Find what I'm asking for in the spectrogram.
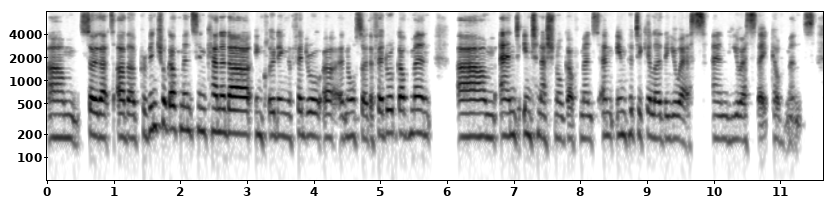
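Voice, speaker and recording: A woman with an Australian accent at a fairly quick pace, hardly any pauses, over a quiet background. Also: medium pitch for a woman. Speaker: policy advisor, program alumna. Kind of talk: panel introduction on video call.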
